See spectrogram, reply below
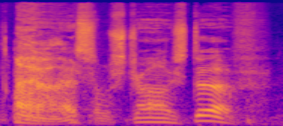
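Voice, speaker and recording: An actor playing a tough, sardonic American outlaw gunslinger in a western video game. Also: male voice, medium pitch, very animated, takes it slowly, sharp tone, breathy edge, exaggerated voice. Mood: wry.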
